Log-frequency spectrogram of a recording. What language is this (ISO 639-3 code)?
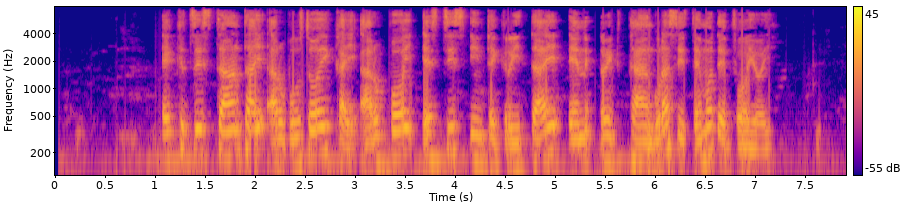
epo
